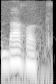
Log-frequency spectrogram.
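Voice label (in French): "baroque" French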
